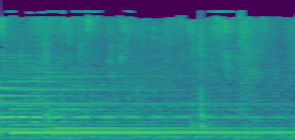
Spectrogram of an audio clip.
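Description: Guitar's last chord struck once and left to ring out, fading slowly as the song ends.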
